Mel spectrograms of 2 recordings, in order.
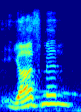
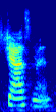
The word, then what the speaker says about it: Jasmine: that's great okay uh yazm yazmin is that right how you say it i'm miss jasmine jasmine okay okay go ahead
